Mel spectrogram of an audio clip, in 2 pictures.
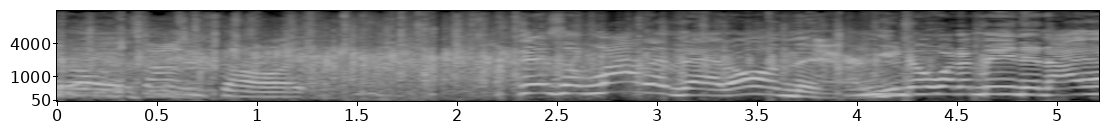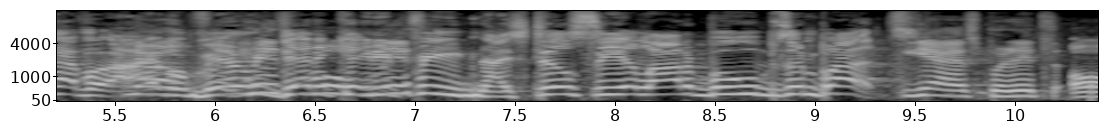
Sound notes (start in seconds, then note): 1.7 audience applause drowns out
